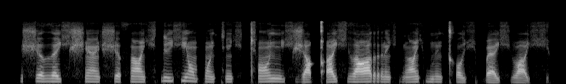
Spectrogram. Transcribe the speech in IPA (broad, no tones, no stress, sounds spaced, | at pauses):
ʃ ə ð ɛ ç ʃ æ̃ ʃ ə θ ɑ̃ ç ɗ i ç j ɔ̃ p ɔ̃ c ĩ ç cʰ ɔ̃ ɲ ɪ ç ʒ ɑ qʼ ɛ ç ð ɑ r ɛ̃ ç ɡ ɑ̃ ç b ĩ kʰ ɔ ç ɓ æ ç β ɑ ç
